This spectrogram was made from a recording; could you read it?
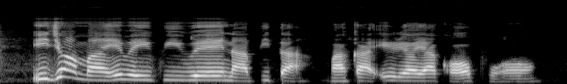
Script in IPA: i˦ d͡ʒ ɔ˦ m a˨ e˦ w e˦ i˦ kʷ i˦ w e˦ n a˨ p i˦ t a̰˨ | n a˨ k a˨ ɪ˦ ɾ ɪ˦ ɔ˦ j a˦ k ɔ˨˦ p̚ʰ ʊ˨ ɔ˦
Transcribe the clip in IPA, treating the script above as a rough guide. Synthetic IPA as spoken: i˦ d͡ʒ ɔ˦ m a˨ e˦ w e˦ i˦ kʷ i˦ w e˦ n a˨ p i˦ t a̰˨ | m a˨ k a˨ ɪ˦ ɾ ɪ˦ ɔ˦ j a˦ k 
